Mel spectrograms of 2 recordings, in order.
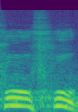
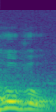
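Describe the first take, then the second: First: It starts with f and repeats the f sound. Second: It starts with h and has a b sound. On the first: This is the standard form. "এটা শুদ্ধ ভাষা" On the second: This is the local regional form. "আমগো দেশে বাপের বোনের কো হুবু"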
